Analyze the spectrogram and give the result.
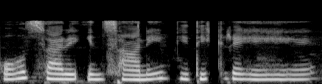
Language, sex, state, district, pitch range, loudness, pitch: Hindi, female, Arunachal Pradesh, Papum Pare, 230-255 Hz, -14 LUFS, 240 Hz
